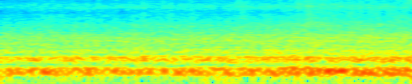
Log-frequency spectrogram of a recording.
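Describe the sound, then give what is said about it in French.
Honeybees buzzing while performing the waggle dance: a steady, low droning hum of many wings that holds unbroken and fairly even throughout, with no voices. “Regardez, effectivement, regardez là. Alors, vous voyez, c'est un échange d'informations, c'est ce qu'on appelle la danse des abeilles.”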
